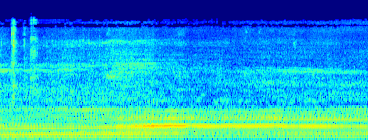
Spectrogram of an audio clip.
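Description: A car engine held at steady revs under throttle, its pitch rising a little about two seconds in.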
